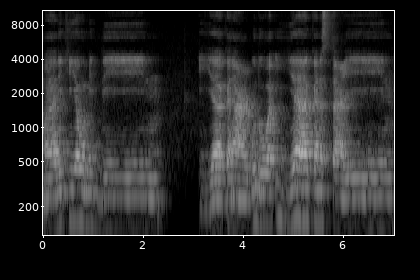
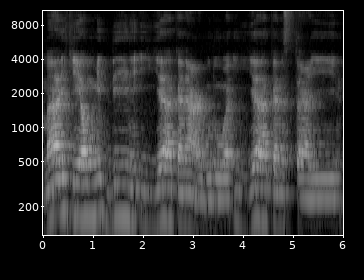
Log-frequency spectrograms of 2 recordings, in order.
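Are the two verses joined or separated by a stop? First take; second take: separated; joined. First: There is a stop between the verses. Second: The verses run together without a stop. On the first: "ഒന്നുകിൽ നിർത്തി ഓതാം" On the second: "ചേർത്തി ഓതുമ്പോൾ"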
